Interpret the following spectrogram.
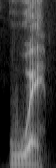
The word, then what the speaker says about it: ouais: Dans le langage familier, le terme le plus courant, c'est « ouais ». Ouais. Cela s'écrit avec les lettres O, U, A, I, S, mais la prononciation est simplement « ouais ».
